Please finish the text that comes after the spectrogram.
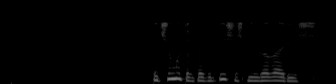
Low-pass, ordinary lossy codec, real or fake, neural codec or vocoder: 7.2 kHz; none; real; none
